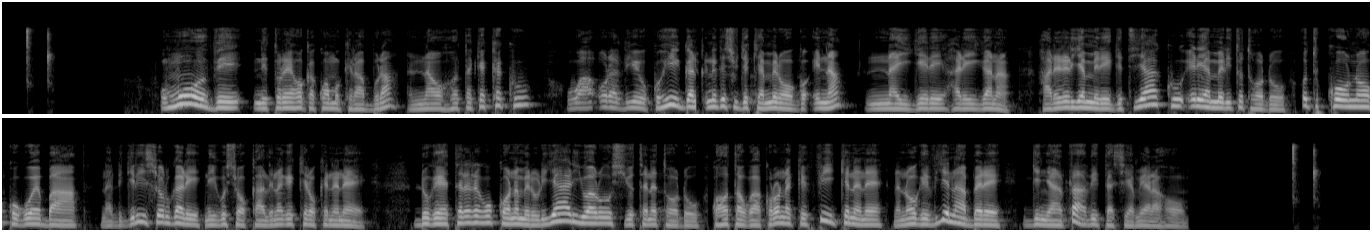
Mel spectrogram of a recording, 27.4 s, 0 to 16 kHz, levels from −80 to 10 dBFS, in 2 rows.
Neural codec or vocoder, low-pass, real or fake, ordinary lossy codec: none; 7.2 kHz; real; none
